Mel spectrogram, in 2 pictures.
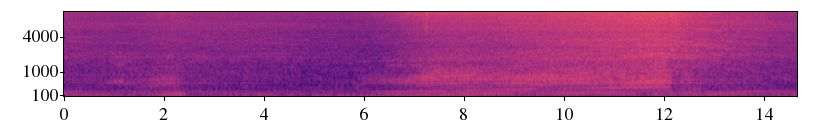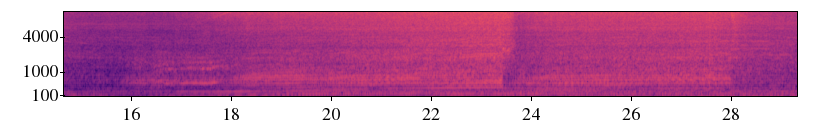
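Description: Subaru Impreza's flat-four engine being driven hard on track, heard from a bumper-mounted camera. The revs climb through the gears and fall back between pulls, with a quick upshift about three quarters of the way in. Steady road and wind noise runs underneath.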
